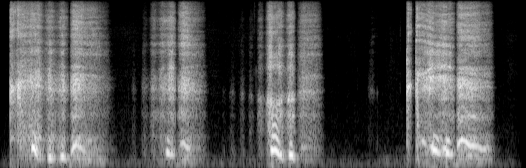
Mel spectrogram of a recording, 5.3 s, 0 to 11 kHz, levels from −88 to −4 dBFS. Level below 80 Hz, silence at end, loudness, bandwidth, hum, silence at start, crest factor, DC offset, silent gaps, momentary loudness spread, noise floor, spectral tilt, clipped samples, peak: -50 dBFS; 0.35 s; -13 LUFS; 11 kHz; none; 0.1 s; 16 dB; under 0.1%; none; 16 LU; -62 dBFS; -3 dB/octave; under 0.1%; 0 dBFS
